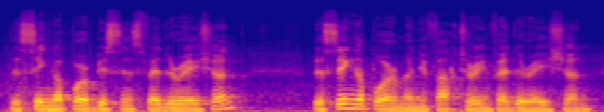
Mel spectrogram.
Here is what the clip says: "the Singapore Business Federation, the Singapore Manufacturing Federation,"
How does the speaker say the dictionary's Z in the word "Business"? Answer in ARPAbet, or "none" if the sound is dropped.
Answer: S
